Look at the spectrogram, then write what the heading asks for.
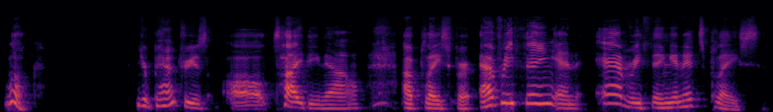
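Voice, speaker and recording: A sweet elderly grandmother played by a woman in a radio play. She speaks slowly with a very lively, melodic range. Her manner is gushing, soothing and indulgent toward her family. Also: fairly low pitch, heavily acted. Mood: cheerful, soothing.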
